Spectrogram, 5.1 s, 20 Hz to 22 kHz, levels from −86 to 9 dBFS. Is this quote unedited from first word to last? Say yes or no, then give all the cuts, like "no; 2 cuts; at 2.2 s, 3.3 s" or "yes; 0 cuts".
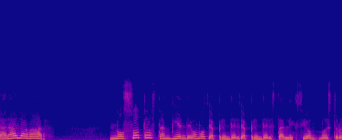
no; 1 cut; at 3.6 s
